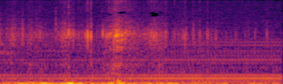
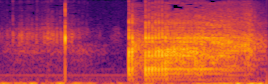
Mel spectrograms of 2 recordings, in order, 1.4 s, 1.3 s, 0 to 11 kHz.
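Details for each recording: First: Tube amp with cheap Chinese preamp, just powered on and warming up: faint steady 60-cycle transformer hum under quiet hiss, barely audible and normal; hum improved greatly after transformers were mounted on rubber grommets. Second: Startup crackle from the left channel of a tube amp fed by an inexpensive Chinese preamp, heard as the amp warms up: a sharp click, then a half-second burst of rough fizzy crackle over faint 60-cycle transformer hum.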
